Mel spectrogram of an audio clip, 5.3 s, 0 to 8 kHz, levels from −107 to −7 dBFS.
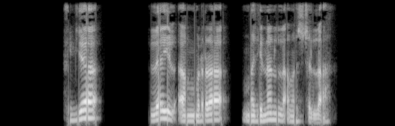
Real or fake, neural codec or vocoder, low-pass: real; none; 7.2 kHz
